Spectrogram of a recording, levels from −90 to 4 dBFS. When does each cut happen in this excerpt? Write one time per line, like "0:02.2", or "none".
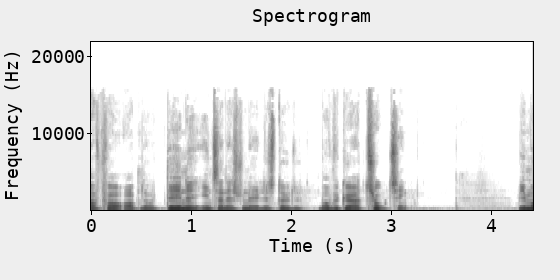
none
